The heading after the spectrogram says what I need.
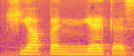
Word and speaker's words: Chiapanecas: not have an enyanya chiapanyecas it was how you pronounce it with an india and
